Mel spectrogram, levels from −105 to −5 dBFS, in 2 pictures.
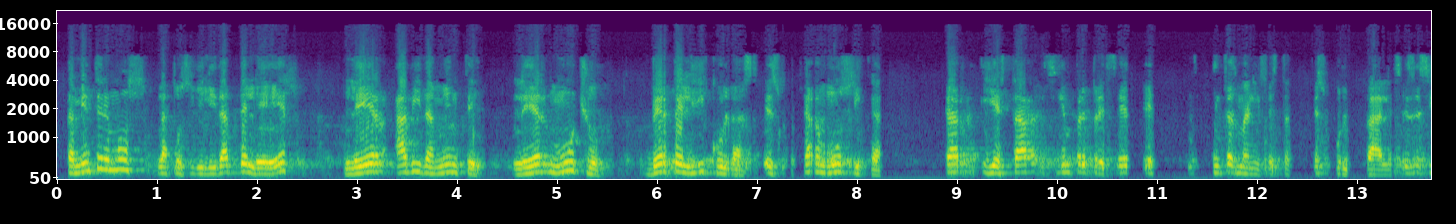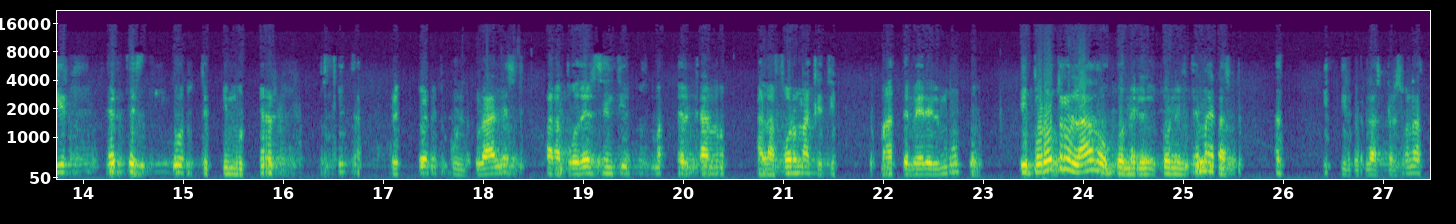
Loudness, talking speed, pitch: -18 LUFS, 130 wpm, 180 Hz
